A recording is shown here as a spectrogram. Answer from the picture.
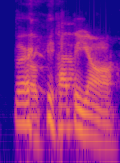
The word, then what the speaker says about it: Papillon: Papillion or Pep? – Papillon.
